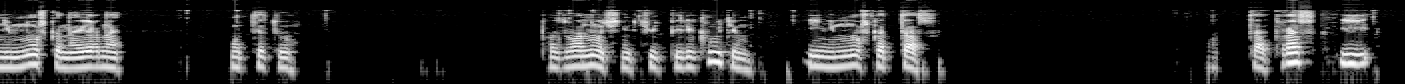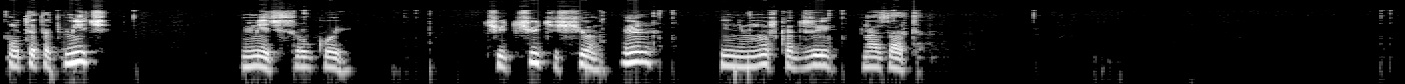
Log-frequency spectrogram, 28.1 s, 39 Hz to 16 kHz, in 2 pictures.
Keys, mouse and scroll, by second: 1.6 click, 2.2 middle click, 4.0 r, 5.7 middle click, 5.7-7.3 scroll up 1, 7.3 click, 7.9 middle click, 9.0 r, 11.9 middle click, 14.1 scroll down 2, 14.4 middle click, 16.8 click, 18.0 shift+click, 19.8 r, 21.3 g, 24.3 middle click, 27.8 click.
